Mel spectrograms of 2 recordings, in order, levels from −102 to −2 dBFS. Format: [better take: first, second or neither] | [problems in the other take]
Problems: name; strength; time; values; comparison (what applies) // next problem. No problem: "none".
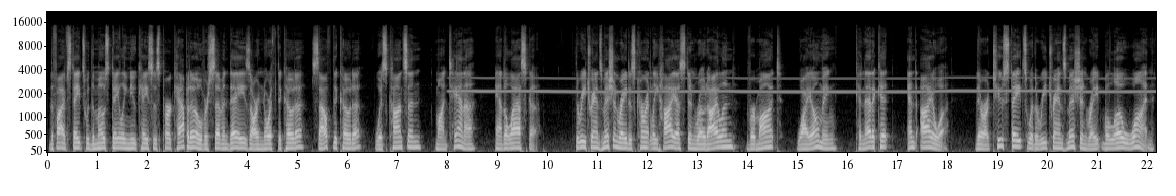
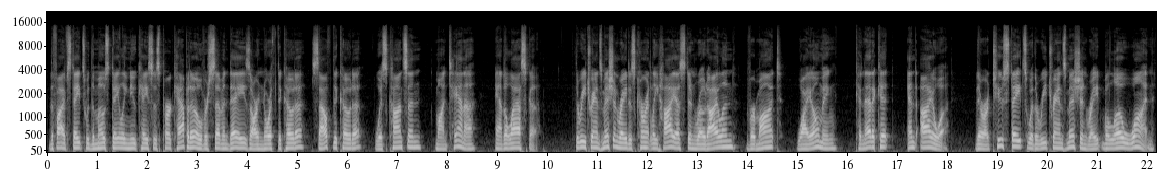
second | high-pitched whine; noticeable; from 8 s on; 2 kHz, 20 dB below the speech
